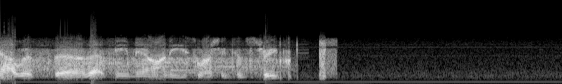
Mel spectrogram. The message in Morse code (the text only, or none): none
